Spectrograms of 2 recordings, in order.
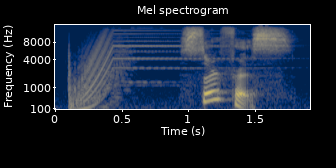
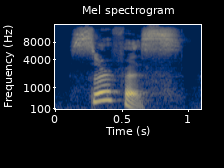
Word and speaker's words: surface: All right, move on to the second listening point, which is surface, surface. 자, 발음하실 때 F 발음은 윗니로 아랫 입술 살짝 밖에서 안으로 긁어주시면 되고요.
